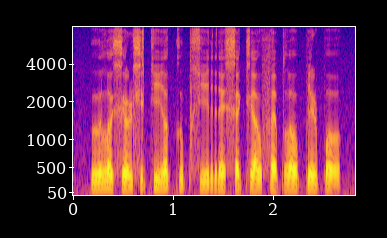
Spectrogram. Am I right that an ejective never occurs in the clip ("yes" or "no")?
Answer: yes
